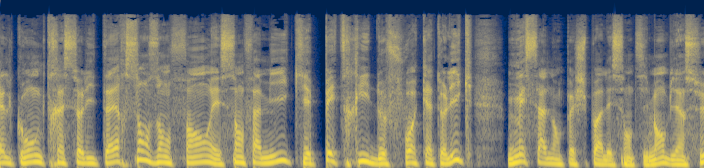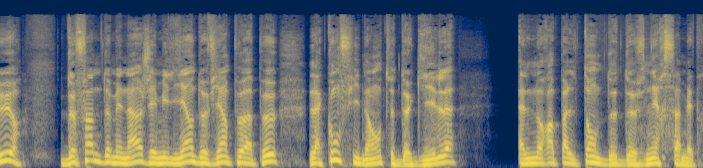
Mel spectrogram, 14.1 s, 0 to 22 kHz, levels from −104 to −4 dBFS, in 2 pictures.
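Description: Nothing goes wrong anywhere in this speech recording, so there's no fault to point to.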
